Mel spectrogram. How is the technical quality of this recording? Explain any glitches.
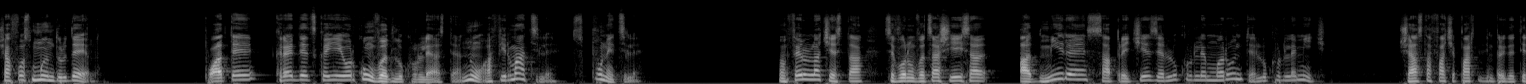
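The technical quality of this recording holds up, with no glitches to explain.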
